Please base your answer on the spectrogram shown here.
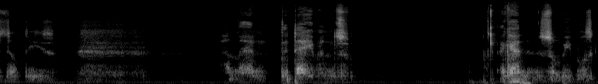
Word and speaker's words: Daemons: I say Daemons. If you say demons, fine, but you are wrong.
